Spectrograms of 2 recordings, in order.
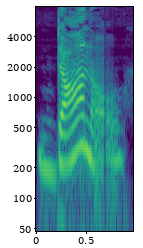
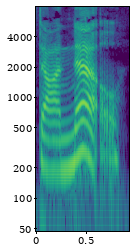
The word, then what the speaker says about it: Donnell: you pronounced our name Donal now miss surely the correct pronunciation of our name is DaNell Accent on the last syllable I hope you'll remember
